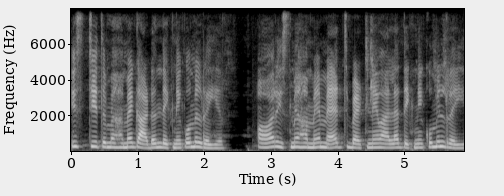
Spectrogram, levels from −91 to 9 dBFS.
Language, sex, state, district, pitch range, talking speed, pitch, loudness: Hindi, female, Gujarat, Valsad, 215-250 Hz, 215 wpm, 235 Hz, -16 LUFS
